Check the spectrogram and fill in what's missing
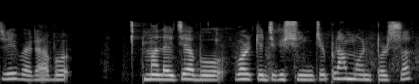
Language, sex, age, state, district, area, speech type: Nepali, female, 18-30, West Bengal, Kalimpong, rural, spontaneous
